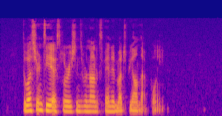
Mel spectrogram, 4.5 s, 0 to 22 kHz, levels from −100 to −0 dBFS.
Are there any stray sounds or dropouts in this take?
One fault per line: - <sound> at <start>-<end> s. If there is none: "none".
none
